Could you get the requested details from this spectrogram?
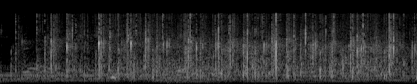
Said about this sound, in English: Clap your hands for your husband.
